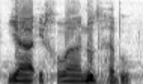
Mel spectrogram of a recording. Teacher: when you say Ya Ikhwanuzhabu, Ya Ikhwanu, and Izhabu, there are three words, but when you pronounce it, it sounds like one word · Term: assimilation of two sounds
